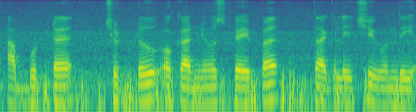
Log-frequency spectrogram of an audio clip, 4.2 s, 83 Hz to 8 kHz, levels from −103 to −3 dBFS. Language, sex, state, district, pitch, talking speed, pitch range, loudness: Telugu, male, Telangana, Mahabubabad, 115 Hz, 115 wpm, 110-125 Hz, -17 LUFS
